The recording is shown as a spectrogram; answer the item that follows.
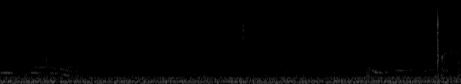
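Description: Scissors snip a folded paper snowflake in a few faint, sharp clicks and cuts against a quiet room background, close to the listener.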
